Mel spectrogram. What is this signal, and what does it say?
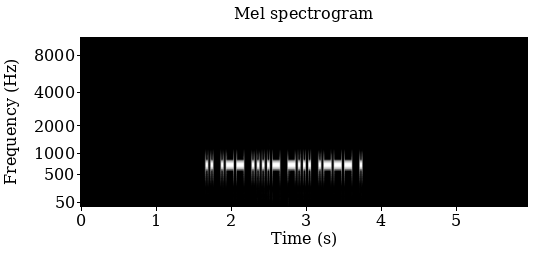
Morse code, heard as a keyed tone, about 36 wpm, 700 Hz. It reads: IW4BJE
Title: DXCC-100 Call Signs - 6 Characters - Repeated 2x - 35wpm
